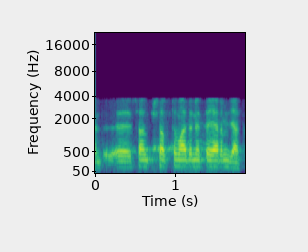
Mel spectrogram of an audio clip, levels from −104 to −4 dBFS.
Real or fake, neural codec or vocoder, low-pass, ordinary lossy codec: real; none; 3.6 kHz; none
